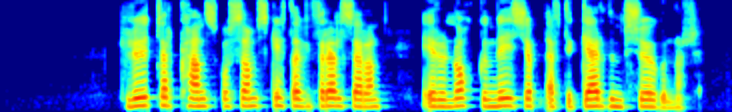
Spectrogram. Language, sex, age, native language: Icelandic, female, 40-49, Icelandic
